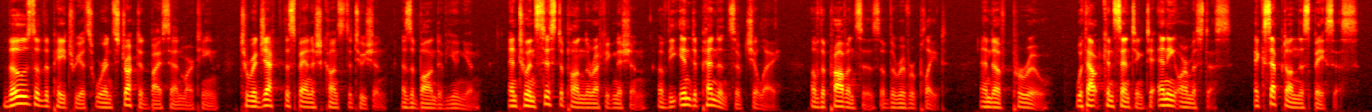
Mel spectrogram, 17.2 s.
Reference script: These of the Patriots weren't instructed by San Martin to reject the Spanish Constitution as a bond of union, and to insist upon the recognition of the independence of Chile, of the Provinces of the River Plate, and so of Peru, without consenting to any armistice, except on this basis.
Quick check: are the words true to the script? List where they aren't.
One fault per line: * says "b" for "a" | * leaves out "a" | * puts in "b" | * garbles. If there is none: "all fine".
* says "Those" for "These"
* says "were" for "weren't"
* leaves out "so"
